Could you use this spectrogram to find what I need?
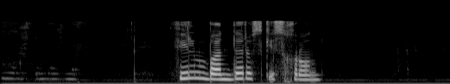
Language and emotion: Russian, neutral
